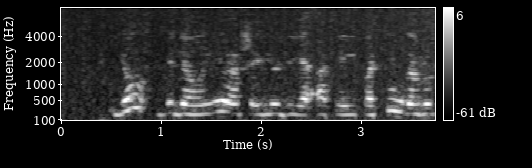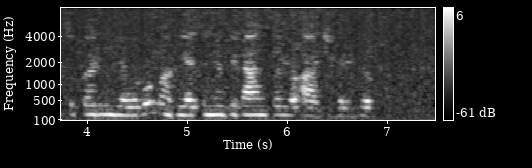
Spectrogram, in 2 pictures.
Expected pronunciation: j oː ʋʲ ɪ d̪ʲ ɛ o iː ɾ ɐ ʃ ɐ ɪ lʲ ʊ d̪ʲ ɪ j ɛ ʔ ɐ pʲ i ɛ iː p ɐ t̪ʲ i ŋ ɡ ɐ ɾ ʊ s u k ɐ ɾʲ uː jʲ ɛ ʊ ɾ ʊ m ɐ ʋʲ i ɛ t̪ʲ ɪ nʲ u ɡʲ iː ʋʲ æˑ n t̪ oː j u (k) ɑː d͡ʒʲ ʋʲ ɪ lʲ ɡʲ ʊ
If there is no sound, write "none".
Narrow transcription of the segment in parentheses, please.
ʔ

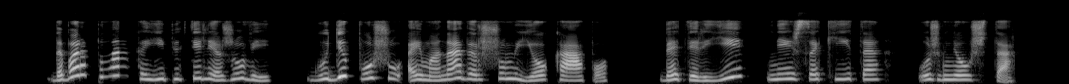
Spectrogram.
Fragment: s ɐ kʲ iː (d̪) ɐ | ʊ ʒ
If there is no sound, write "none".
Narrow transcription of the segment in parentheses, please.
t̪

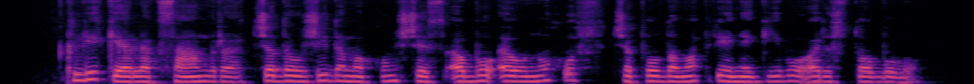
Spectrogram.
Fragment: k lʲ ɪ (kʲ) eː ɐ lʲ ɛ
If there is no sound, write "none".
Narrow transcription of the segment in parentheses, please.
kʲ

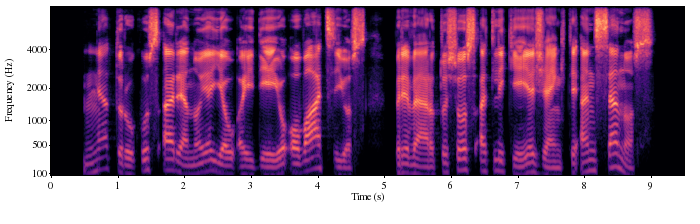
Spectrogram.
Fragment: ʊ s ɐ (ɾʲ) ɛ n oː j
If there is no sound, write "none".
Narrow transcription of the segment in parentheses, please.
ɾʲ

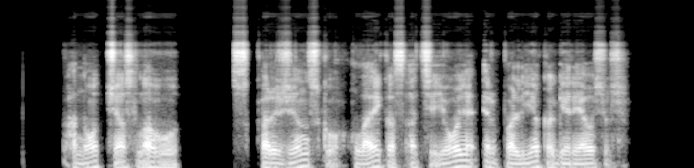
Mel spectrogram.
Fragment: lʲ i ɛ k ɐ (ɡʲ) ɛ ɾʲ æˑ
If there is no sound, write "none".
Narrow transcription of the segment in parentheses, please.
ɡʲ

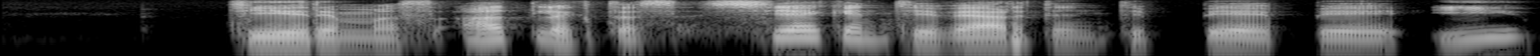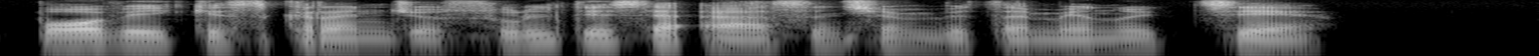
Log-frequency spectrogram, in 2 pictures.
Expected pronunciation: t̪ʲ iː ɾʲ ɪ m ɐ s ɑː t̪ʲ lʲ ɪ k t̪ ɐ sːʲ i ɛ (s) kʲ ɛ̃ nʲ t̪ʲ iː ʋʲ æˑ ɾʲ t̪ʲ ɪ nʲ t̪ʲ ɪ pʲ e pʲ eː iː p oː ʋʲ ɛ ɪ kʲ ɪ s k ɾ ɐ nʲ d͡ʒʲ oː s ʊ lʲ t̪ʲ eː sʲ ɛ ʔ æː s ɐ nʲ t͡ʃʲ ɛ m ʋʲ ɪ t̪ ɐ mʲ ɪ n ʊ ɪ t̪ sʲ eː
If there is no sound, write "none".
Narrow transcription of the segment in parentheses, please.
none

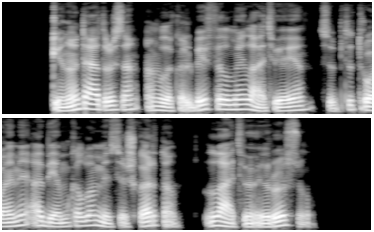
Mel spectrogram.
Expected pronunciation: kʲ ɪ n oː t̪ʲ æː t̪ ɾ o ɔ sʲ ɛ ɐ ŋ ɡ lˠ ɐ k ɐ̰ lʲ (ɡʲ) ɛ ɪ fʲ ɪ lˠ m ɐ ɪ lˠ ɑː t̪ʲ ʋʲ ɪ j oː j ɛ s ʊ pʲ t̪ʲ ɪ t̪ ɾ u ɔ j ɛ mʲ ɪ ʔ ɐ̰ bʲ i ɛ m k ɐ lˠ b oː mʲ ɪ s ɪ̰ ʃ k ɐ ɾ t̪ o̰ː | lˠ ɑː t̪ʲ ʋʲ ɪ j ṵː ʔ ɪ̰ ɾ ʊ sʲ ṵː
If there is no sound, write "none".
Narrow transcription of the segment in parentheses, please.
bʲ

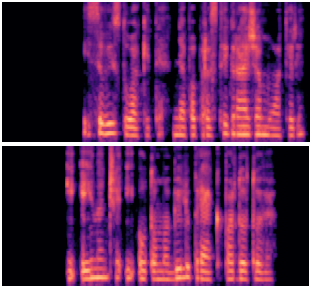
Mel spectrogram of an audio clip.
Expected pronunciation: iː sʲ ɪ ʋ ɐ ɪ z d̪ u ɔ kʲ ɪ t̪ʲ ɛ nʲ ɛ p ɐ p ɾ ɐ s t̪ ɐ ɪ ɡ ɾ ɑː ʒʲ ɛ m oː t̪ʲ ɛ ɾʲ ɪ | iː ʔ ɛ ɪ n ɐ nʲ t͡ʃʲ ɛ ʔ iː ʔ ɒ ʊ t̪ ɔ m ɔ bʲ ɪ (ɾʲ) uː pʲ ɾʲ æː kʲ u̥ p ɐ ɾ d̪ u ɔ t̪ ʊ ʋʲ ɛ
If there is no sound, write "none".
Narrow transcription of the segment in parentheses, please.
lʲ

